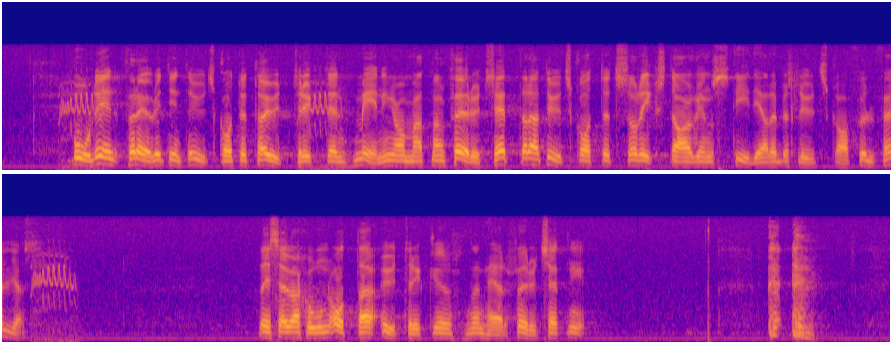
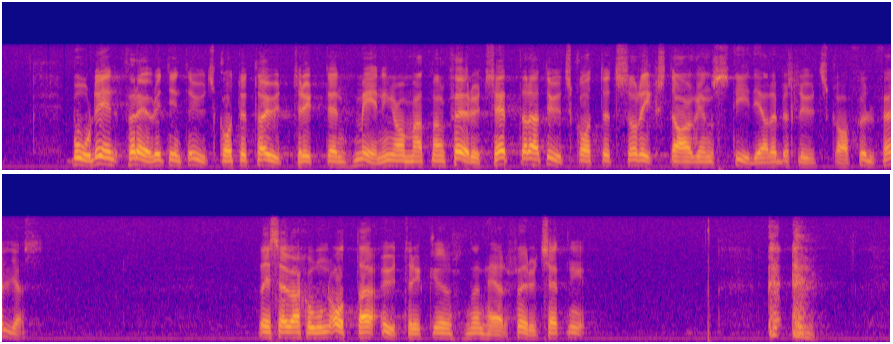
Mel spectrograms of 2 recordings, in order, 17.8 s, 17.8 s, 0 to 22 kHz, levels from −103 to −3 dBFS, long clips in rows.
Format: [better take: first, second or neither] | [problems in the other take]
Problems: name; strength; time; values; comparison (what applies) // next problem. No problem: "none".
second | background sound (Bird); 14 dB below the speech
